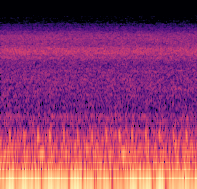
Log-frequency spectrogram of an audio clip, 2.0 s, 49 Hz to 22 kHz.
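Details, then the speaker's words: 2005 Holden VZ Commodore Crewman 3.6L rough idle: uneven surging rumble; scan shows low O2 signal bank 1 sensor 1, likely from excess unmetered air; vacuum leak suspected. "weird that is very weird but it could be because we've got a crapload of air"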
